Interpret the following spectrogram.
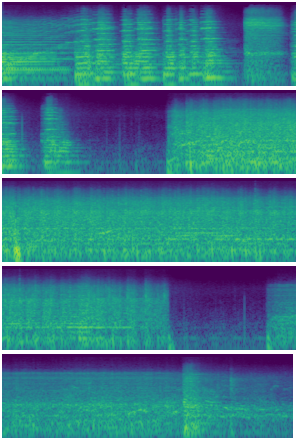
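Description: A dance band with brass finishes a swing number with a few separate closing chords. After a short pause an audience applauds steadily for about nine seconds, and after a second brief gap a quieter spell of crowd noise follows.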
